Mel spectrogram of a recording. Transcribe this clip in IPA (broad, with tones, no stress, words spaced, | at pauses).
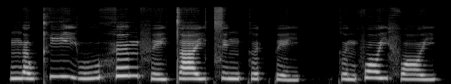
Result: ŋɐ˨w kʰiː˥ juː˨˥ hœː˥m fe˨jt̪aː˧jt͡sɪ˧ŋ kɵ˨˥t̚pe˨˩j | kɵ˨˩nfɔː˧j fɔː˨j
